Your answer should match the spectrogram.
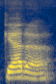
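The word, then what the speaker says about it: goetta: Oh, it's pronounced geta.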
